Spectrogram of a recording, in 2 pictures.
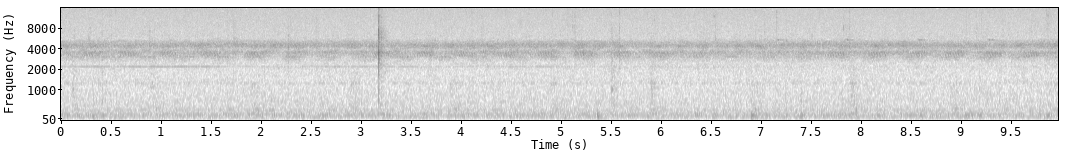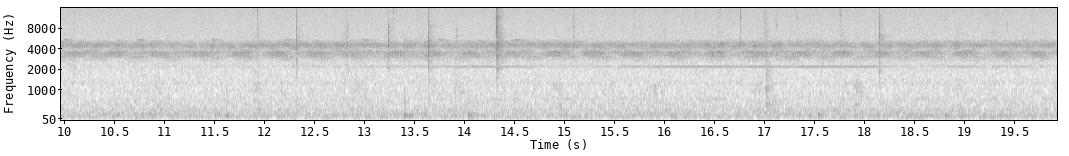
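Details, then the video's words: Insects singing at midnight in the countryside of Yurihama, Tottori, Japan, September 2020: a dense, even, high pulsing trill holds for the whole stretch, with scattered faint crackles from a wood stove fire. "the voice of insects"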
